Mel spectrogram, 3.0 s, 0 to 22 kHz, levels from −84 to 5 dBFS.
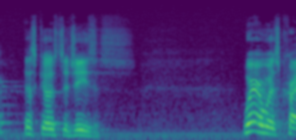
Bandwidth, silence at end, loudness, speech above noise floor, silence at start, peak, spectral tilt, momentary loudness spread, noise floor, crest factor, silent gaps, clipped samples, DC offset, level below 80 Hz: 15.5 kHz; 0 s; -20 LUFS; 28 dB; 0 s; -6 dBFS; -4 dB/octave; 16 LU; -48 dBFS; 16 dB; none; under 0.1%; under 0.1%; -56 dBFS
